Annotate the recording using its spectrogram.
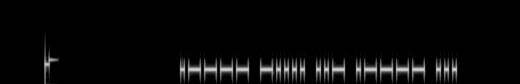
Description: Morse code, heard as a keyed tone, about 31 wpm, 700 Hz. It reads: 16U1S
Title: Five Challenging Letter-Number Combinations 30wpm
